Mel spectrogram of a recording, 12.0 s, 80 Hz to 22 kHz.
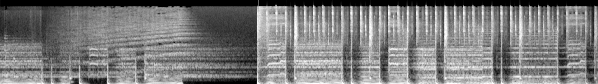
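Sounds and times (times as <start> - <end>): electronic dance music: 5.2 - 11.9.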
